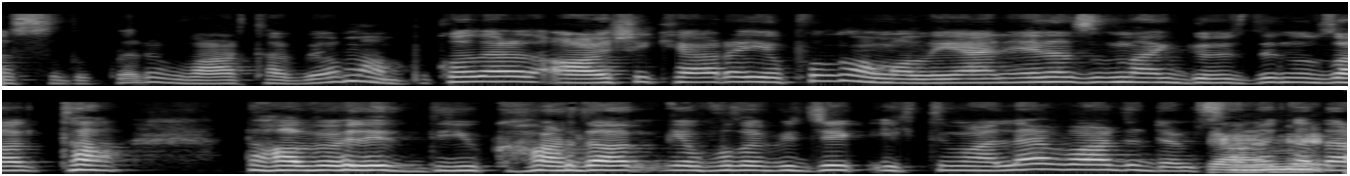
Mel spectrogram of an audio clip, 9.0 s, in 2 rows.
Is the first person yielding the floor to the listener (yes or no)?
no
